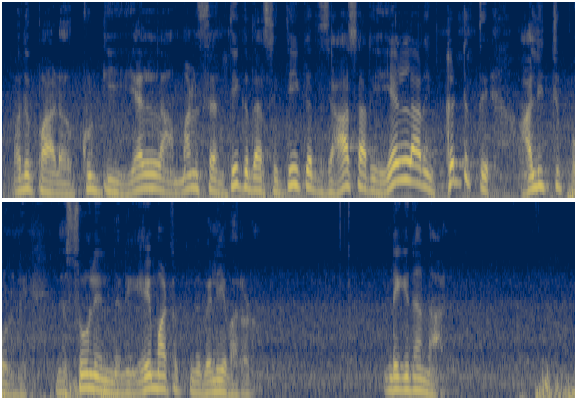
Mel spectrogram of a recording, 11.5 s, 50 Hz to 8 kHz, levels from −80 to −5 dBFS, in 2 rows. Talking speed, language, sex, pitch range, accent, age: 100 wpm, Tamil, male, 110-165 Hz, native, 60-79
